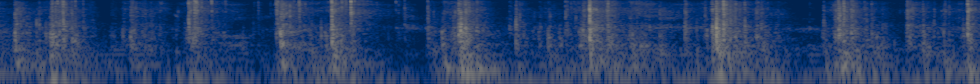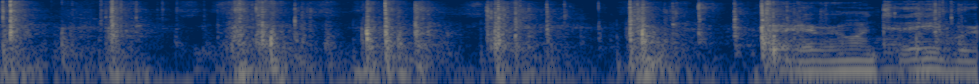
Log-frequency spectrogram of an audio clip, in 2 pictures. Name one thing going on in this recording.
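Footsteps tap and shuffle across a hard wooden floor.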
